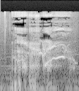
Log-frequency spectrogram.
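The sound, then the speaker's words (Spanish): A voice mimics a bow being drawn taut: a strained creak from the throat that stretches into a thin, wavering whine, lasting about a second and a half. “El sonido, eso es el sonido de tensar arco, vale.”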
